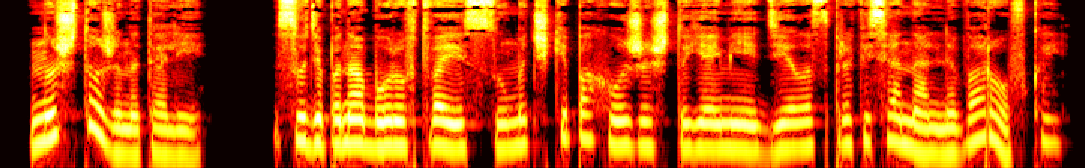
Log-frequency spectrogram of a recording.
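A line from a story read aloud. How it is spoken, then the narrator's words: Calm. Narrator (Russian): спокойно откликнулся кузнец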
